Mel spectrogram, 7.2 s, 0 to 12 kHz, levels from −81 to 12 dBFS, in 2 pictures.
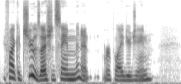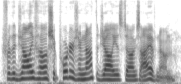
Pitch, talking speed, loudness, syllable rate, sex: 210 Hz, 200 wpm, -16 LUFS, 5.8 syllables/s, female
